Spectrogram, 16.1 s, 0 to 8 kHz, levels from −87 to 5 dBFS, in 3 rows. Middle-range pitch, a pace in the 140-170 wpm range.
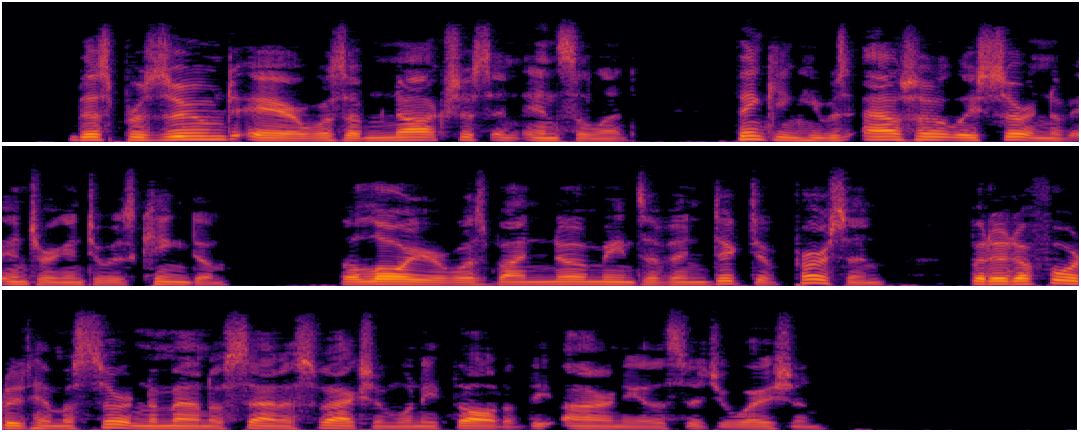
No: low, 130 Hz; average, 165 wpm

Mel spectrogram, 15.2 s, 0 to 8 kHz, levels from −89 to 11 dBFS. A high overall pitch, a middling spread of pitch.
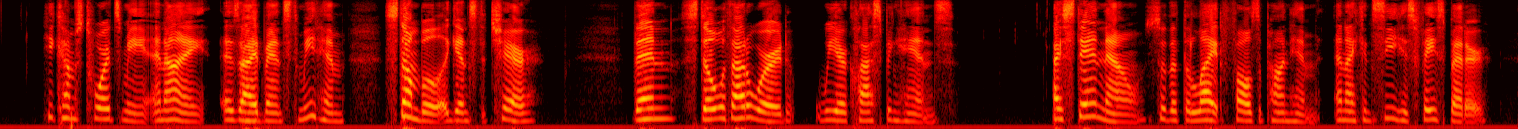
Yes: high, 215 Hz; average, 3.6 semitones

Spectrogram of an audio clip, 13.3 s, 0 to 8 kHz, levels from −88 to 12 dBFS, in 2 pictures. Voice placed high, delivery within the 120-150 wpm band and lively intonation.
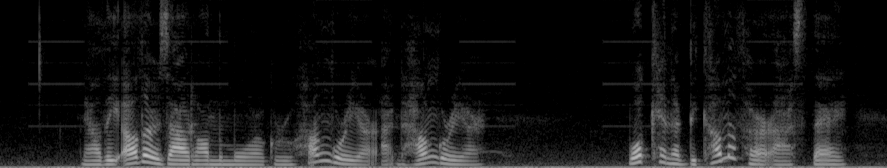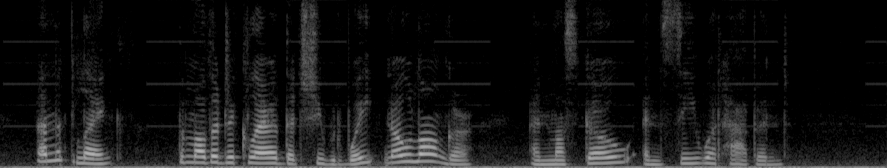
No: high, 220 Hz; average, 175 wpm; wide, 6.0 semitones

